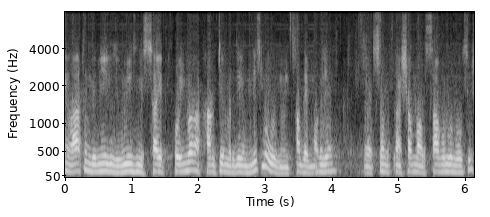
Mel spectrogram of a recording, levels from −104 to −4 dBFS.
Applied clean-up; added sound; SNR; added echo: neural separator model SepFormer DNS4.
